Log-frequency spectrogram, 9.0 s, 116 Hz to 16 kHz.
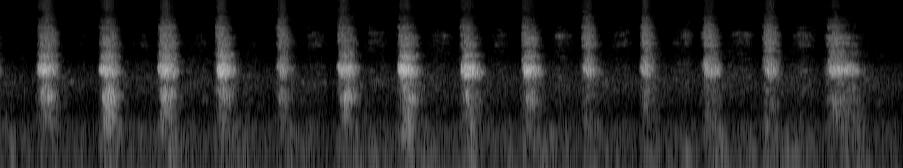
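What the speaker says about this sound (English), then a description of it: "we're going to take 10 Kapalabhati breaths" Kapalabhati breaths in a morning vinyasa yoga practice: about fourteen sharp, forceful exhales through the nose, evenly spaced roughly every half second, close and alone with no talking.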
